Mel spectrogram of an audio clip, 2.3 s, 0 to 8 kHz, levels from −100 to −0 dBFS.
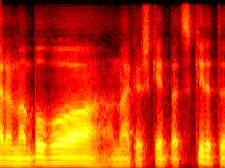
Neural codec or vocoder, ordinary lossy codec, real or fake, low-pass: codec, 16 kHz, 0.2 kbps, FocalCodec; Opus, 64 kbps; fake; 7.2 kHz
